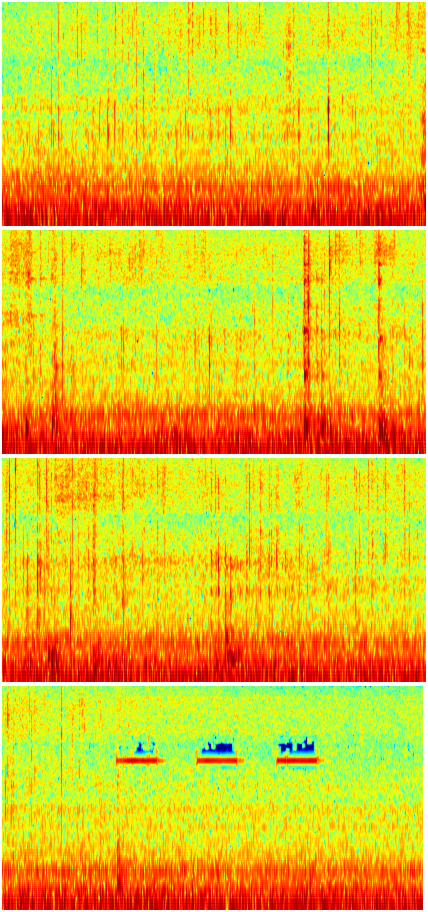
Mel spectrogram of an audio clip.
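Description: Homemade shrimp-chip pellets frying in hot oil in a small pot, a steady sizzle with scattered pops and crackles as the chips puff up. Three short high beeps come near the end.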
